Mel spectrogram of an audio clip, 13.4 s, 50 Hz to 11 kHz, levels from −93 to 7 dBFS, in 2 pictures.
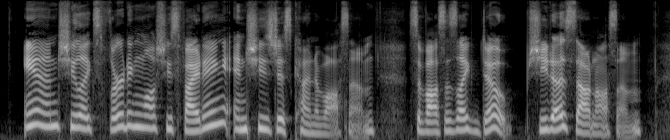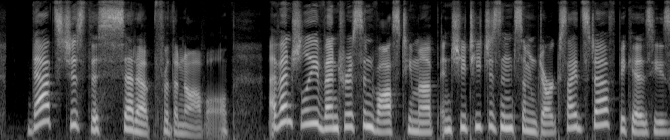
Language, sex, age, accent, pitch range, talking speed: English, female, 20-39, American, 185-255 Hz, 195 wpm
